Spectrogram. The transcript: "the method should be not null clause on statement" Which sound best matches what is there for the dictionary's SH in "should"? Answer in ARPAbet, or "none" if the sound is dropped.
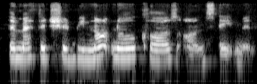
SH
